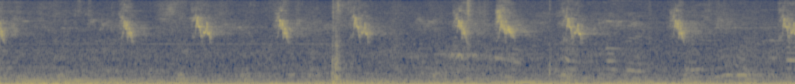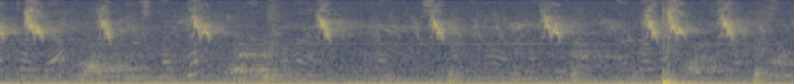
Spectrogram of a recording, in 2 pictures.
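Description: A small bird chirping over and over, short high falling chirps about two a second, over a low steady rumble. A brief soft thump near the end.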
